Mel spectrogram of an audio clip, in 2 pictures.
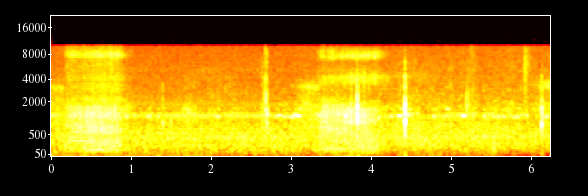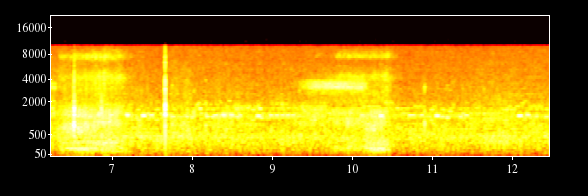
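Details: Four soft, hissing breath sounds spaced about three seconds apart, about 19 a minute, with a faint steady background tone: light snoring.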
